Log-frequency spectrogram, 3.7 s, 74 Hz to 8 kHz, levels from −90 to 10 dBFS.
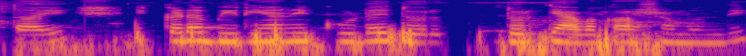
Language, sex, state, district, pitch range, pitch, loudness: Telugu, female, Telangana, Karimnagar, 225-260 Hz, 245 Hz, -19 LUFS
